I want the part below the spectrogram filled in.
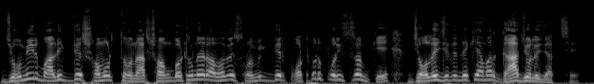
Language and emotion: Bengali, angry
